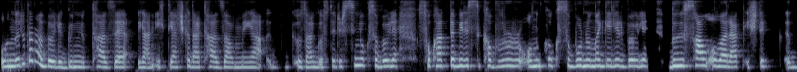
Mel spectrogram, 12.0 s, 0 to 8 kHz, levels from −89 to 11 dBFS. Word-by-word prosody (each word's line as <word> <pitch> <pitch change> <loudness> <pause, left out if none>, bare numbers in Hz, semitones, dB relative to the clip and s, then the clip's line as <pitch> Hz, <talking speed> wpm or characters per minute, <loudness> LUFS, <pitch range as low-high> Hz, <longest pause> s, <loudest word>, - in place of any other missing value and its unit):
onları 245 +8 +3
da 485 - +2
mı 290 - +2
böyle 225 -3 +5
günlük 215 +1 -2
taze, 215 -1 -2
yani, 210 +3 -4
ihtiyaç 220 -1 -5
kadar 215 -4 -3
taze 215 -1 -3
almaya 205 0 -4
ı - - -12 0.2
gı 210 +2 -18
özen 215 -1 -1
gösterirsin? 235 +5 -3
Yoksa, 280 -3 -1
böyle, 250 +1 +2 0.3
sokakta 260 0 0
birisi 260 -1 +1
kavurur 255 +1 -1
onun 245 +1 +2
kokusu 265 -2 -2
burnuna 255 0 +5
gelir 255 -1 0
böyle 255 0 +2 0.4
duyusal 265 +2 +5
olarak, 235 -3 +2
işte, 235 +2 -5 0.3
ııı, 210 0 -3
245 Hz, 145 wpm, -22 LUFS, 220-260 Hz, 0.4 s, böyle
